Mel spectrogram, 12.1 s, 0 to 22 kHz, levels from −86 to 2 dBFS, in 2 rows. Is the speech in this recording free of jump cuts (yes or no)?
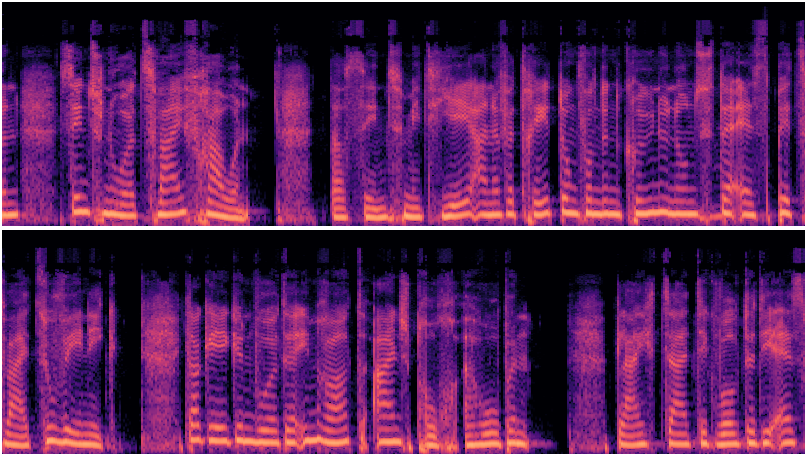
no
